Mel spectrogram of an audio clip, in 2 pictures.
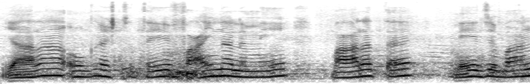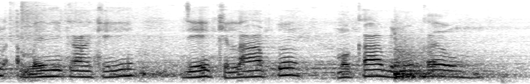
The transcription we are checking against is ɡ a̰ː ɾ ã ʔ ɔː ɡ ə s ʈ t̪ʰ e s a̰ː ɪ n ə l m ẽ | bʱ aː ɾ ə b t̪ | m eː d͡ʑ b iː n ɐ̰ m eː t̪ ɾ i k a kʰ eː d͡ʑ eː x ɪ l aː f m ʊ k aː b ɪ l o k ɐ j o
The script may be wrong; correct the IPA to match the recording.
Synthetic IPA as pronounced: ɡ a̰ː ɾ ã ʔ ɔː ɡ ə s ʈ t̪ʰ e f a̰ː ɪ n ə l m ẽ | bʱ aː ɾ ə t̪ | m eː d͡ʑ b aː n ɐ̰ m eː ɾ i k a kʰ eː d͡ʑ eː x ɪ l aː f m ʊ k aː b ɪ l o k ɐ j o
